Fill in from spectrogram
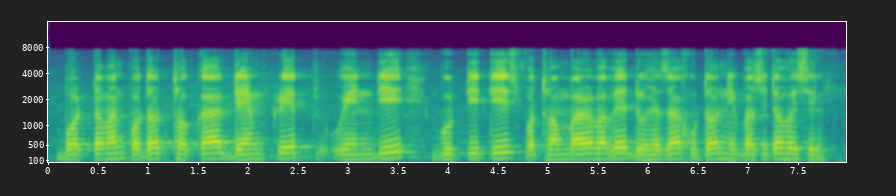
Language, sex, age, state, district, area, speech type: Assamese, male, 18-30, Assam, Sivasagar, urban, read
